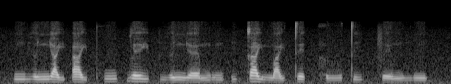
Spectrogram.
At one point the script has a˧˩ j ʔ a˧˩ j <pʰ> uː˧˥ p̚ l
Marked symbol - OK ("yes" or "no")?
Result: yes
